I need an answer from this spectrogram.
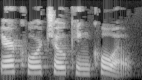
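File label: "air-core choking coil", English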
